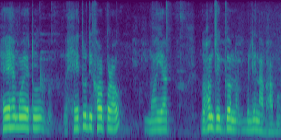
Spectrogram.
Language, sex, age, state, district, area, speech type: Assamese, male, 45-60, Assam, Golaghat, rural, spontaneous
